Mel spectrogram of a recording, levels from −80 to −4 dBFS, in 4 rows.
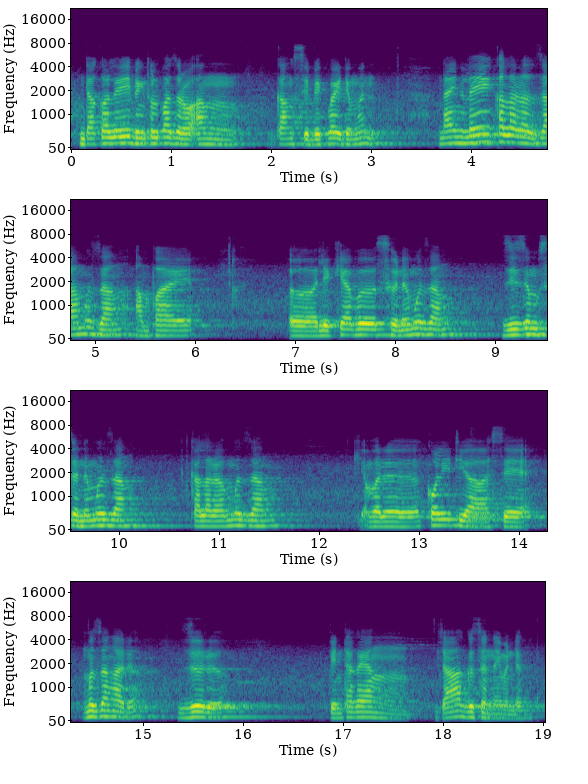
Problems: none marked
